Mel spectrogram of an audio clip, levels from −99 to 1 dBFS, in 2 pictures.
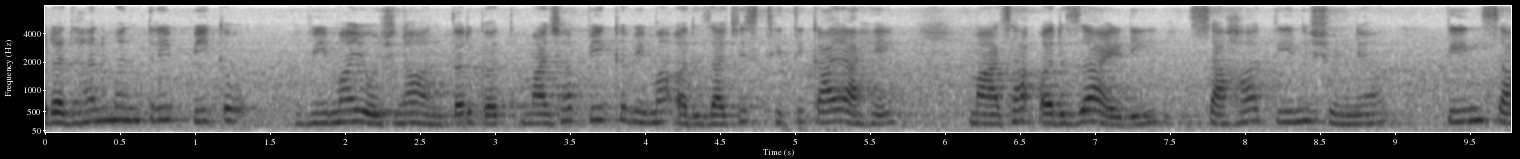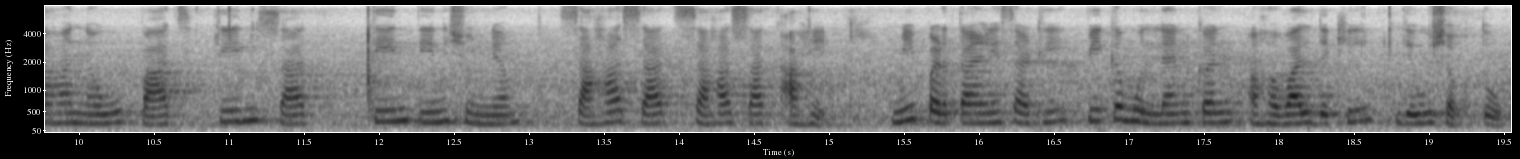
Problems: constant background noise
